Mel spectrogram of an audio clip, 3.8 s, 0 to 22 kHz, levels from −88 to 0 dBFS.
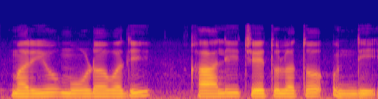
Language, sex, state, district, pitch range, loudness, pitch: Telugu, male, Telangana, Hyderabad, 125-135 Hz, -17 LUFS, 130 Hz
